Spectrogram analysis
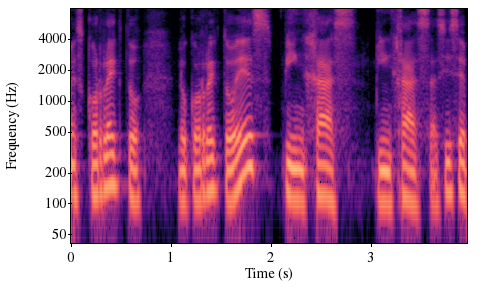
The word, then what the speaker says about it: Pinjás: Como les decía, se traduce como Finés, pero no es correcto. Lo correcto es Pinjas, Pinjas, así se pronuncia, Pinjas.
